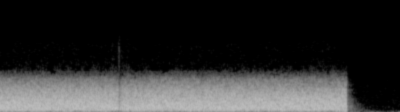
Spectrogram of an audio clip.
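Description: Radio receiver static: a steady hiss on the ISS downlink with no reply yet to the ground station's call. It cuts off suddenly about three and a half seconds in.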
